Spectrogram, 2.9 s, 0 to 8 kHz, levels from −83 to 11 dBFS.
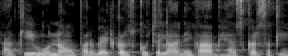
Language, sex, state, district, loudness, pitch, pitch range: Hindi, female, Goa, North and South Goa, -19 LUFS, 180 Hz, 175-195 Hz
